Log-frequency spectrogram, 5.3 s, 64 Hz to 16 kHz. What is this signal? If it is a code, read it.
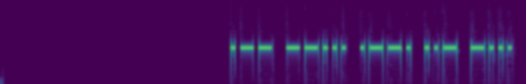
Morse code, heard as a keyed tone, about 25 wpm, 700 Hz. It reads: W7PUB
